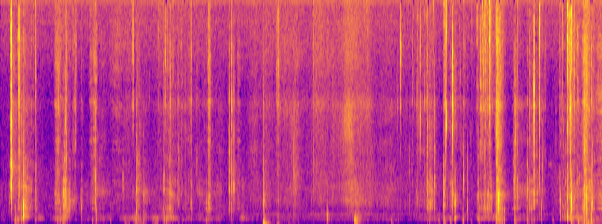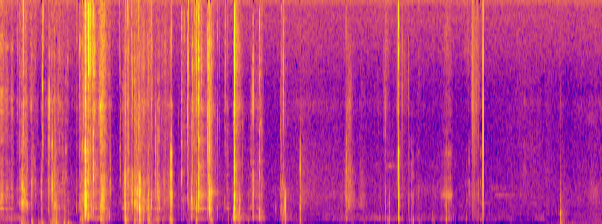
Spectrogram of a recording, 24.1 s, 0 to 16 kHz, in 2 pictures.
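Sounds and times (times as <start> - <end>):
hands squishing slime: 0.0 - 4.8, 7.8 - 18.2.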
